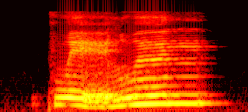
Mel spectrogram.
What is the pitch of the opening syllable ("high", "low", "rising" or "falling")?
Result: low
